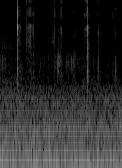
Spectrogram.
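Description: Two sharp little metallic clicks about a second and a half apart, with a few fainter ticks, over a low steady hum: a small tool or hardware being handled against metal in an engine bay.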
